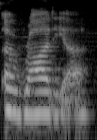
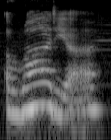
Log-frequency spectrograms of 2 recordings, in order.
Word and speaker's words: Rydia: oh wait to quote rydia it's pronounced erradia eradia eradia how fancy what i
